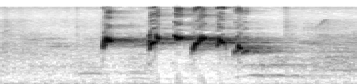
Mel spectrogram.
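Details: Red-whiskered bulbul, a professional competition bird kept in a cage, delivers a crisp lak wai or mae bot phrase of about six rapid, clear, downslurred whistles, each note loud and distinct.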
